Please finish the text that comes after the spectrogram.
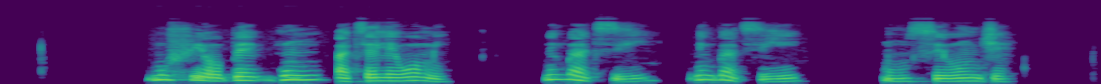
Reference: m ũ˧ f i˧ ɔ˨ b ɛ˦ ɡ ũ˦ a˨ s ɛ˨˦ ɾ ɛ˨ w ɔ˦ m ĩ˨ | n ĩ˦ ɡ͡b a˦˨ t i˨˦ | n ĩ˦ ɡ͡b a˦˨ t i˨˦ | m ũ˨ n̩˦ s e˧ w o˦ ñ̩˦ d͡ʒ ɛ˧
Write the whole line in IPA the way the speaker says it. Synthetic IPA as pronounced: m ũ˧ f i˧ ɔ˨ b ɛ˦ ɡ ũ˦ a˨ t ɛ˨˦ l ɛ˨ w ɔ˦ m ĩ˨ | n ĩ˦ ɡ͡b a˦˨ t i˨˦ | n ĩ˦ ɡ͡b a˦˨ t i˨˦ | m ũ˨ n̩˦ s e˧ w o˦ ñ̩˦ d͡ʒ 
